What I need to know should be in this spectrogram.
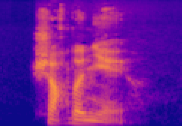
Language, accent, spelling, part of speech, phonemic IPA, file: French, France, charbonnière, noun, /ʃaʁ.bɔ.njɛʁ/, LL-Q150 (fra)-charbonnière.wav
- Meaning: female equivalent of charbonnier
